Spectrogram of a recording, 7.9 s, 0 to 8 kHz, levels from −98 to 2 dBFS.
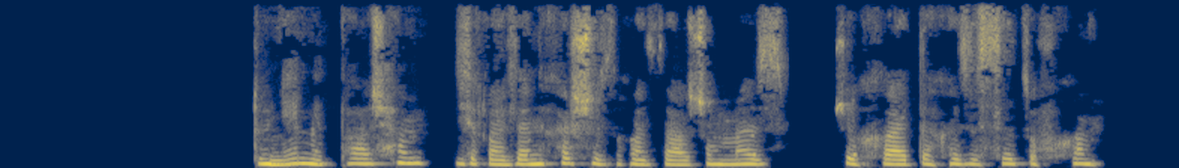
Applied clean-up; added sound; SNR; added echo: none; none; none; none.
